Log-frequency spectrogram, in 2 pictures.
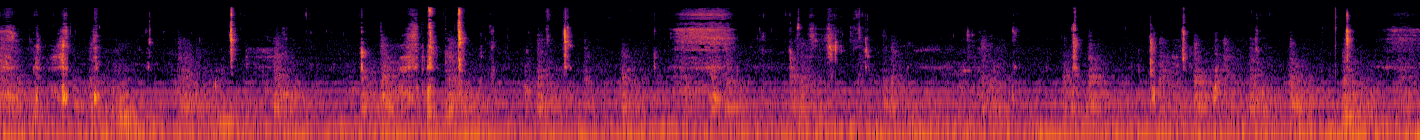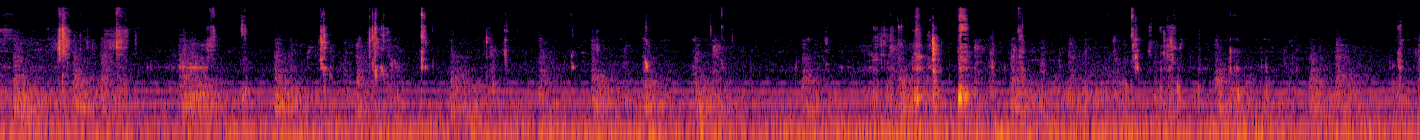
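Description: Close-up eating sounds: a person chewing and biting boiled chicken, with many short wet smacks and clicks from the mouth and the meat being torn apart by hand. A steady faint hum runs underneath.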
